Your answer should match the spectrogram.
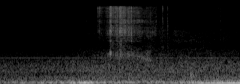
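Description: A crisp rolled wafer stick coated in chocolate being bitten into, with a short crackly crunch about a second in.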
